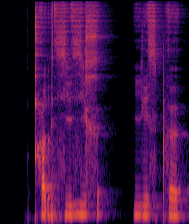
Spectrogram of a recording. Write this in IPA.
qʰ ø r sʲ œ zʲ ɐ x | j i s pʰ ə

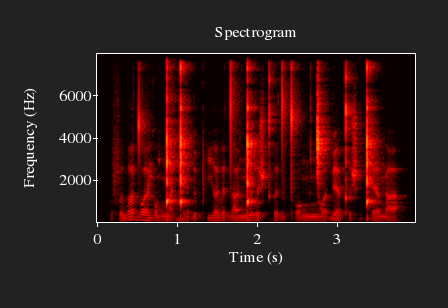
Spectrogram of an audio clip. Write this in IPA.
f ə w ʌ d ɔ ɐ̯ j ɔ ŋ͡ǃ a ɡ͡ǃ ɛ ɗ ə pʰ i ɐ̯ l ə d a ɐ̯ ŋ͡ǃ ə l ʌ ʃ kʰ ə d ʌ tʼ ɔ ŋ ʌ ŋ͡ǀ ɔ ɐ̯ ɠ ɛ ɐ̯ kʼ ʌ ʃ ǃʼ ɛ ɐ̯ ŋ a

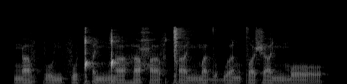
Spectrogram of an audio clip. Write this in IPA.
ŋ aː v p oː ɲ f o ǃʼ a ɲ ŋ͡ǃ aː ɦ a ħ aː f ǀ aː ɲ m a d ɔ b ʌː ɲ tˤ o ʃ aː ɲ m ɔː

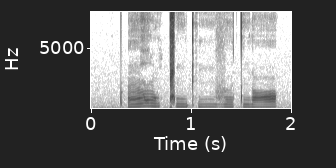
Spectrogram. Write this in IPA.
pʼ æ̃ ʕ ũ ǁ ĩ kʼ iː v ø t ĩ ɾ ɑ

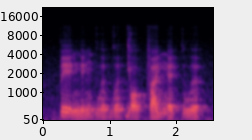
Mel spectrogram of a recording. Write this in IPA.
p eː˥˨ ŋ e˧˥ ŋ b u˧ ə̯ b ɤː˧˥ t̚ j ɔː˧ k̚ f a˧˥ j ŋ ɛː˧˥ t̚ t̪ u˧ ə̯

